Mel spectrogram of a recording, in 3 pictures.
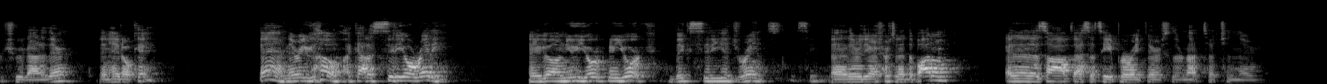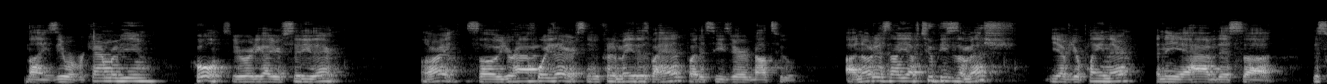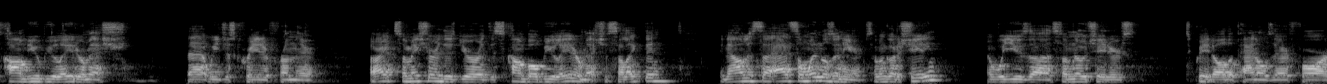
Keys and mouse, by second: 2.7-3.3 middle drag, 3.9-7.7 middle drag, 9.0 middle click, 11.1-13.2 middle drag, 14.0 KP_0, 15.9-16.5 middle drag, 16.9-17.7 middle drag, 21.9-22.7 middle drag, 23.3 click, 24.6 click, 27.7 middle click, 28.9 middle click, 30.0 middle click, 32.5 middle click.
